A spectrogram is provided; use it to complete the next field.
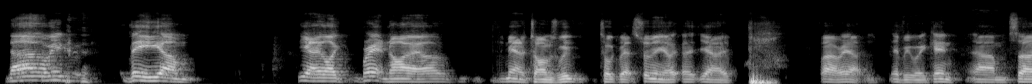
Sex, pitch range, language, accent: male, 110-135 Hz, English, Australian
